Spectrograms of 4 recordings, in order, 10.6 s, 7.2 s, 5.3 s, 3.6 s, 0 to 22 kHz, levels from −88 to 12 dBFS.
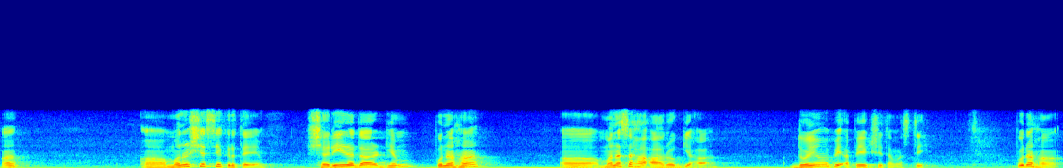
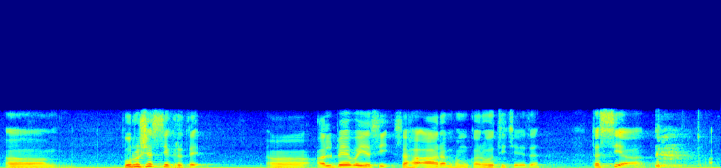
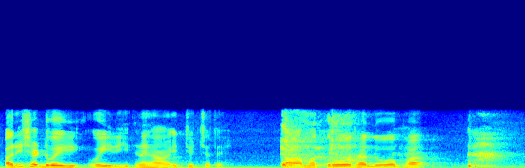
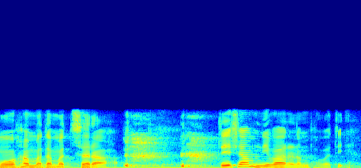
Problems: background sounds at intervals, background conversations at intervals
